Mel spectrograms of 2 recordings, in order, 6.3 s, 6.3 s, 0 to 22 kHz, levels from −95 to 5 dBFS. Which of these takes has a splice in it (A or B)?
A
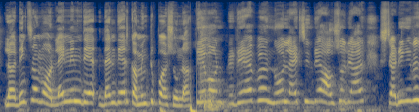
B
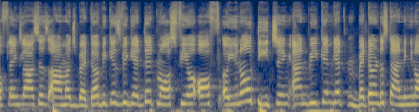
A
